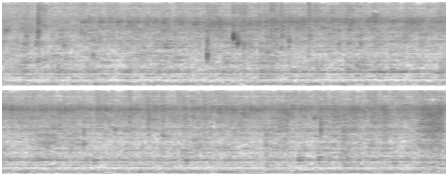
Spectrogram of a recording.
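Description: Water running steadily from a sink tap while a face is wetted, a constant close rushing splash with a faint hum underneath and no talk.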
